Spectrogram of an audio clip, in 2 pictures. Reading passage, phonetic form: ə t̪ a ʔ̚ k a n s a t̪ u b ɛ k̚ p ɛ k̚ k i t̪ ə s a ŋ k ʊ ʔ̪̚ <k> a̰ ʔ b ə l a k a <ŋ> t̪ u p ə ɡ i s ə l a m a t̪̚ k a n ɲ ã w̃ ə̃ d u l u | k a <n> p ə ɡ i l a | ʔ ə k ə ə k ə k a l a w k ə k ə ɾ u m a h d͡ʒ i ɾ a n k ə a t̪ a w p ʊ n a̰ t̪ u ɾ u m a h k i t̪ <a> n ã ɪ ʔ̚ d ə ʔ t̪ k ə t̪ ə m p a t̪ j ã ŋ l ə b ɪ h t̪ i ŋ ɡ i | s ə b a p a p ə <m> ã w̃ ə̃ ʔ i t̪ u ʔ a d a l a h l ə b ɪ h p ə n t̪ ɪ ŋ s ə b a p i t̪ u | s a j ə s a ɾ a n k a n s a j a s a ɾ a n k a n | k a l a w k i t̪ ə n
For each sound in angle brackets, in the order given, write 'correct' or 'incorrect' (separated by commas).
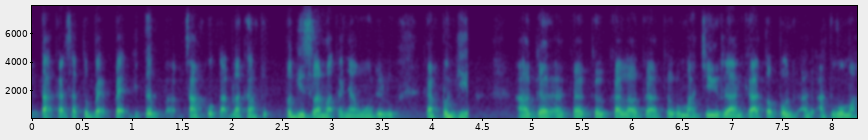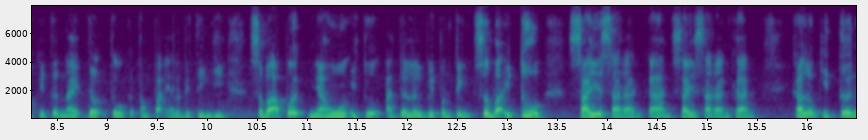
correct, correct, correct, incorrect, incorrect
